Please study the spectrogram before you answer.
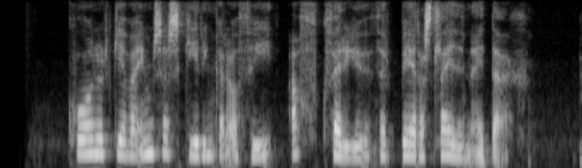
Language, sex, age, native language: Icelandic, female, 30-39, Icelandic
